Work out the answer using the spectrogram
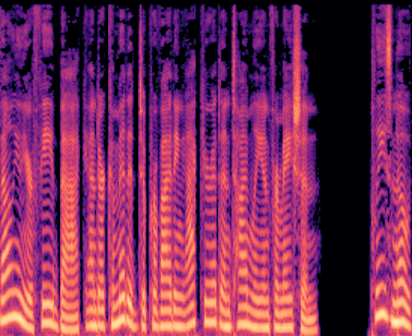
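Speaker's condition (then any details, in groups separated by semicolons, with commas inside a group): No condition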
